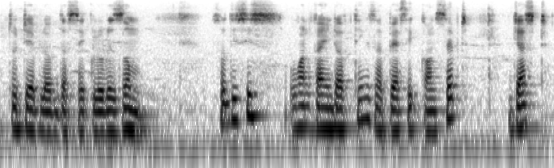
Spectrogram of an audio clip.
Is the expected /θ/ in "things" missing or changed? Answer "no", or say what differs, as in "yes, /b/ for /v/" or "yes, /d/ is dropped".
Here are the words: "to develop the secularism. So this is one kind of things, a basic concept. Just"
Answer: yes, /t/ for /θ/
